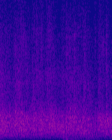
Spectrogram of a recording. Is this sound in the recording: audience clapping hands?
yes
